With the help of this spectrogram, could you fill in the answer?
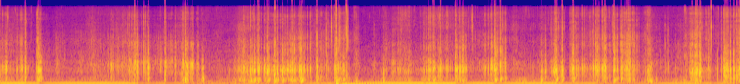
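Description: A metal pencil tip scratches the green nylon scouring pad on a yellow foam sponge block, giving a rapid run of dry, crackly scrapes and ticks. Denser, rough rubbing swells sit in the low-mid range over a steady low hum.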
